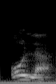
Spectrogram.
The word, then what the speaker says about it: hola: First of all, you know the one we learned a while ago when we were talking about pronunciation with the H. Saying hello to somebody is simply hola.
